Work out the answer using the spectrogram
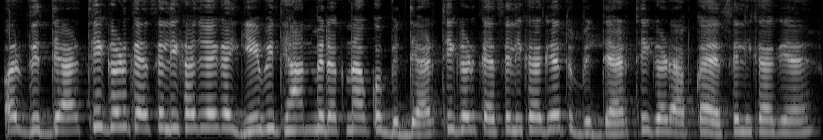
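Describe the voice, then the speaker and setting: High-voiced woman drilling a lesson. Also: fast. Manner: steady repetitive drilling, asks and answers her own questions. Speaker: teacher. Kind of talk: exam-prep grammar lesson.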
